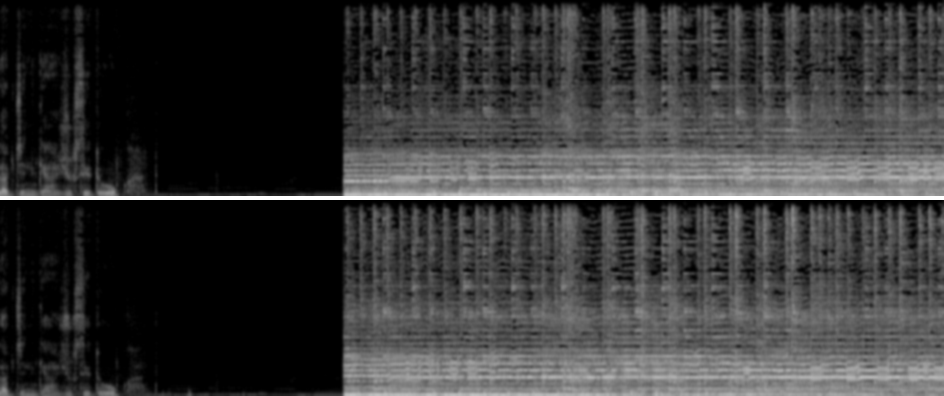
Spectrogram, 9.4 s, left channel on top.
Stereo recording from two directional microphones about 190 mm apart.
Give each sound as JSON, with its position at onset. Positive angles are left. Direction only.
{"t": 0.0, "sound": "speech", "side_deg": 5}
{"t": 3.5, "sound": "music", "side_deg": -25}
